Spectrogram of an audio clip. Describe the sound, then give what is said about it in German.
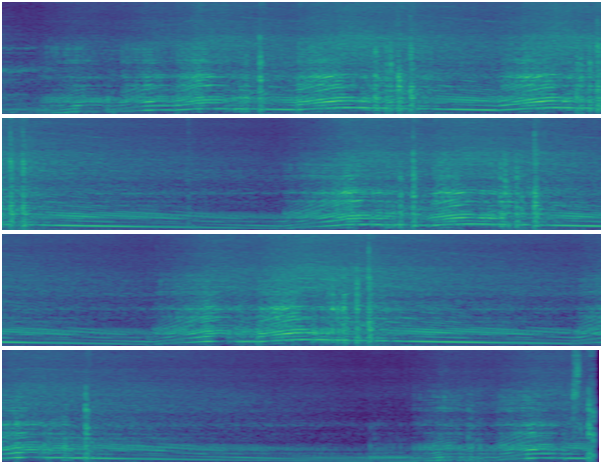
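A Renault Mégane R.S. Trophy engine revs hard again and again, its pitch climbing and dropping in about five loud bursts, with sharp exhaust pops crackling between the revs. “Es, ja, Knallfrösche. aber angenehme Knallfrösche, würde ich sagen.”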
